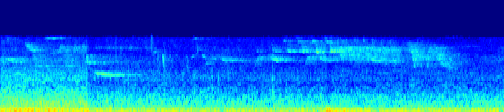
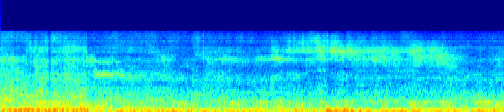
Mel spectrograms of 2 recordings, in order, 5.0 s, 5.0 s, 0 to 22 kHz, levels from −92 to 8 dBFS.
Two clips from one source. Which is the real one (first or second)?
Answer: first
